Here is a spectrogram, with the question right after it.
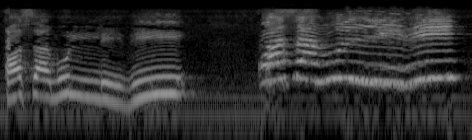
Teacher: میم کو جب لام سے ملائیں گے، تنوین کے بعد لام ہے، ادغام بغیر غنہ ہوگا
